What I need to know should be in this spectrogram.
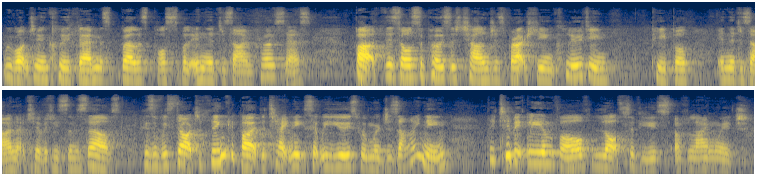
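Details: Adult woman; normal speech.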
